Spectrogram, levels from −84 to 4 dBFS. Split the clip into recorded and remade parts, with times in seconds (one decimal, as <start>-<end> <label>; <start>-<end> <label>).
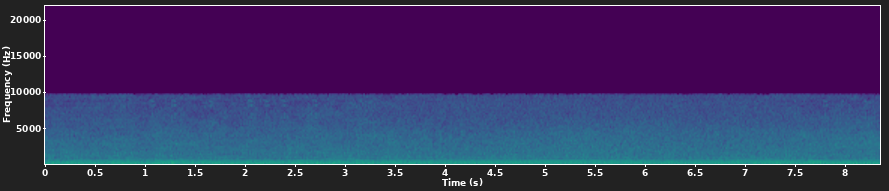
0.0-3.5 remade; 3.5-7.3 recorded; 7.3-8.4 remade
